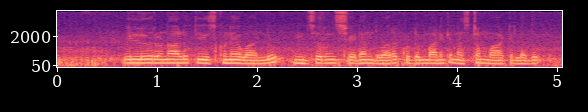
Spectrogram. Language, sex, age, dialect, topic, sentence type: Telugu, male, 18-24, Utterandhra, banking, statement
